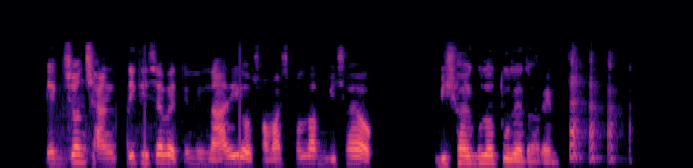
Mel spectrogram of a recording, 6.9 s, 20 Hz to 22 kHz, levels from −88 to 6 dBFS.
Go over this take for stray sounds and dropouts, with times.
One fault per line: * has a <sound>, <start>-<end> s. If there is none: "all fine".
* has a dropout, 1.2-1.3 s
* has a laugh, 5.7-6.4 s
